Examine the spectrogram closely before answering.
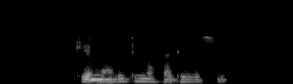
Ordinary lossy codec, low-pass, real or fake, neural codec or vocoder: Opus, 64 kbps; 3.6 kHz; fake; autoencoder, 48 kHz, 32 numbers a frame, DAC-VAE, trained on Japanese speech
